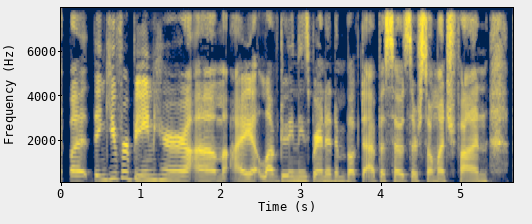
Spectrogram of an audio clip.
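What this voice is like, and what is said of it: Tired, strained voice. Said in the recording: “my voice is starting to feel really tired from my leftover strep throat.”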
